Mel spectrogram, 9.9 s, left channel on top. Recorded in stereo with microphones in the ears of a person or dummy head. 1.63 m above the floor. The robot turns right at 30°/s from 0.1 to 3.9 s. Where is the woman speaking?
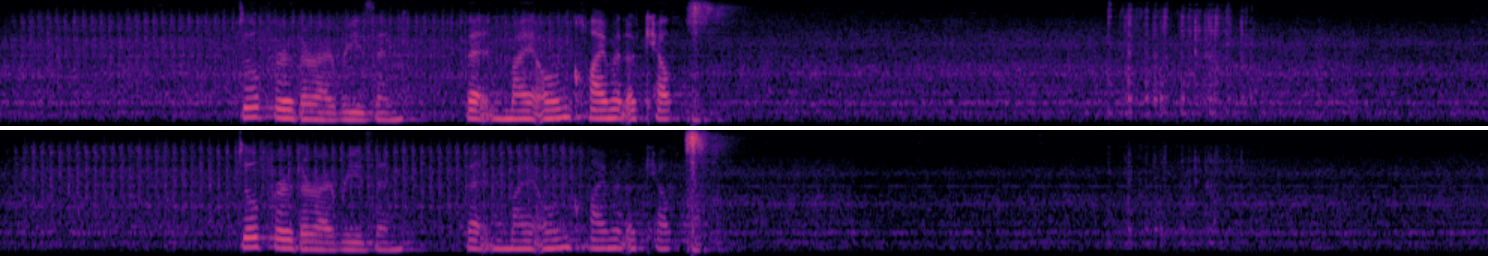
15° right, 0.6 m; by 4.5 s 55° left, 0.6 m.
